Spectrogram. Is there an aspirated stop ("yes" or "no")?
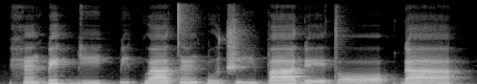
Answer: no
